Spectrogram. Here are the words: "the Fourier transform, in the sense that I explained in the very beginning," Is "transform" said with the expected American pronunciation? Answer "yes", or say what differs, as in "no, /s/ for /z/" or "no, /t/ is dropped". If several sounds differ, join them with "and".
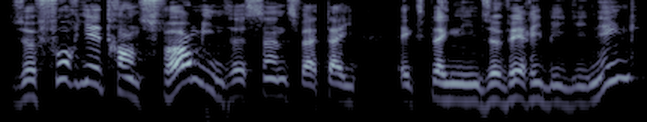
no, /n/ is dropped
